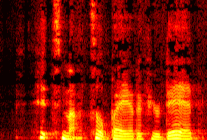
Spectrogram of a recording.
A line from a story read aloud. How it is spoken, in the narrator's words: Mary says, chuckling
